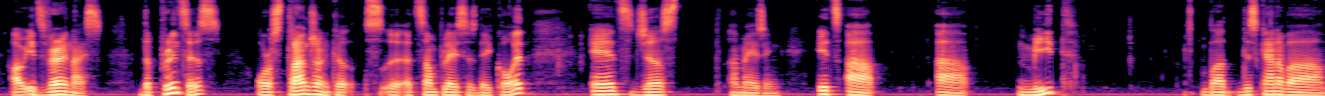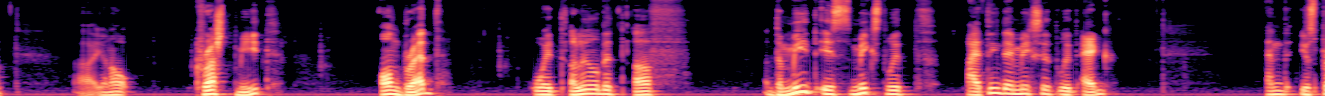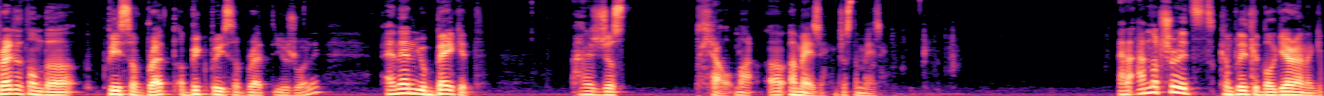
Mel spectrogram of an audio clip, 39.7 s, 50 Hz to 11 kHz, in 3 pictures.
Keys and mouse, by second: 15.7 alt+shift+click, 34.9-39.0 alt+drag.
